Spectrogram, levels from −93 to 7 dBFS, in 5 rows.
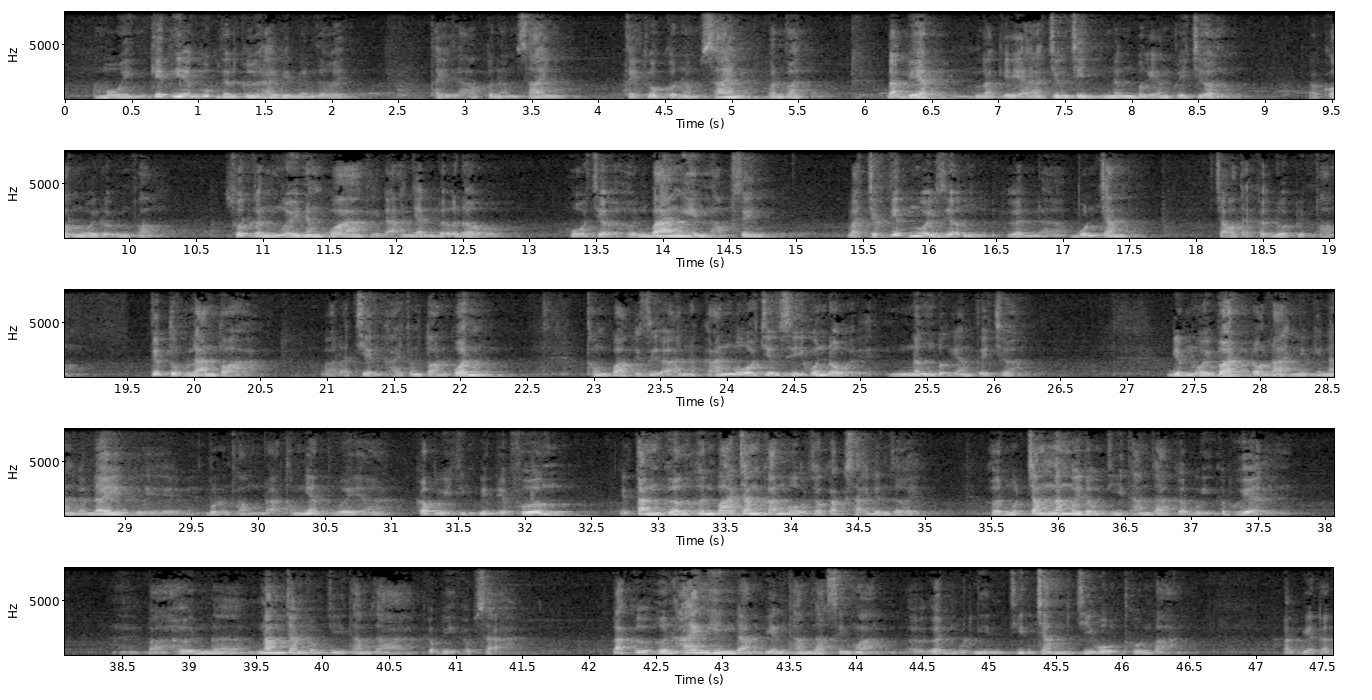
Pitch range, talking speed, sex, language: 105-125 Hz, 230 wpm, male, Vietnamese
